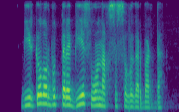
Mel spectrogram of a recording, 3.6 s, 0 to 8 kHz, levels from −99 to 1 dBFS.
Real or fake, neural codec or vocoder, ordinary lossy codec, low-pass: real; none; Opus, 16 kbps; 7.2 kHz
